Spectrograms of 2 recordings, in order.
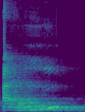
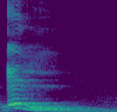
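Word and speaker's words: ال: That can be considered as or can be pronounced as al or il.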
